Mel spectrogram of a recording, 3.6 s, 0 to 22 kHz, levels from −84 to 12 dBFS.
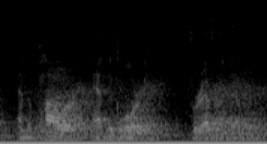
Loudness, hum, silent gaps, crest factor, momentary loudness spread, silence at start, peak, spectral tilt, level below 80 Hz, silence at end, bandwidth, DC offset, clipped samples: -41 LUFS; none; none; 18 dB; 11 LU; 0 s; -20 dBFS; -9 dB/octave; -62 dBFS; 0 s; 10.5 kHz; 3%; under 0.1%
